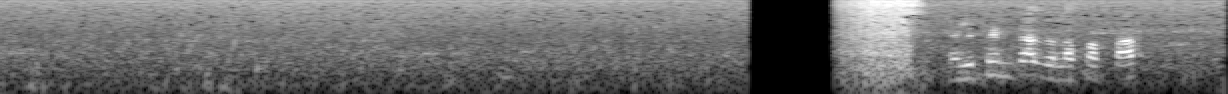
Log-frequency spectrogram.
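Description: A waterfall rushes and splashes nearby.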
